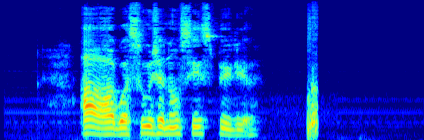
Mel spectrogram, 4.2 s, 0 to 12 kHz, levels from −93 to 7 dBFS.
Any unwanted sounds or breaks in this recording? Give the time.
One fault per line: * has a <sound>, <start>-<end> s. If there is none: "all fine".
* has a laugh, 3.1-3.2 s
